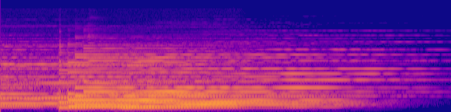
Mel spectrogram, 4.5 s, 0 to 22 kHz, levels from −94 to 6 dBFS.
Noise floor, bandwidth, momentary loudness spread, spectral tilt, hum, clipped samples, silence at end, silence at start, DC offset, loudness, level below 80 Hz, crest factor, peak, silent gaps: -50 dBFS; 8.8 kHz; 16 LU; -7 dB/octave; none; under 0.1%; 0.55 s; 0 s; under 0.1%; -22 LUFS; -78 dBFS; 14 dB; -8 dBFS; none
